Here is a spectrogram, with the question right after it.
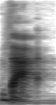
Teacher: The T in that at the end is pronounced as a glottal T, so instead of releasing that, it is a pressure in your glottis or a pressure in your throat that stops there, that.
